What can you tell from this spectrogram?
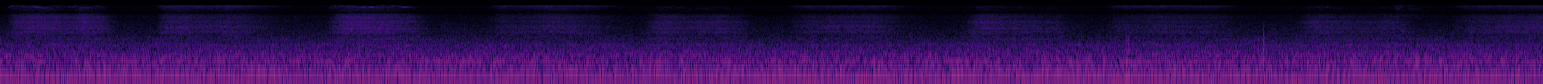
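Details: Normal vesicular breath sounds on posterior chest auscultation from top to bottom comparing both sides, during a physical lung examination; all findings within normal limits.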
